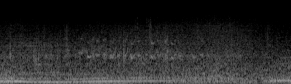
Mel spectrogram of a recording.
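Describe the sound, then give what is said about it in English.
Car making a U-turn and driving away, heard as a faint, steady engine drone with a low humming tone that holds throughout, without talk. “He gets into the driver's seat. What about us? Just need time. He makes a U-turn and drives away.”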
